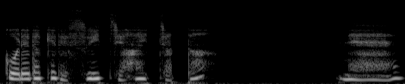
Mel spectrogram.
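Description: A woman voicing a playful, teasing young lover in an intimate audio drama, whispering softly close to the microphone. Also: fairly high pitch, moderate pace, husky, dry recording, dull audio. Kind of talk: intimate whispered ASMR roleplay.

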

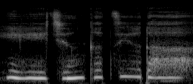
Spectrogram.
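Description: A woman voicing a teasing young wife who uses magic, speaking in a soft, close whisper in an ASMR roleplay. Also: high-pitched, fairly even intonation, moderate pace, dry recording, close to an everyday voice.

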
